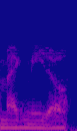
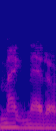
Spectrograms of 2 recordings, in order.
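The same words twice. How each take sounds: First: The second vowel is a long 'ee' sound. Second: The second vowel is a short 'eh' sound. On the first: The speaker calls it wrong. "not Magneto. Everybody that says Magneto is incorrect. If it was Magneto, there'd be two E's" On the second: The speaker calls it right. "I say Magneto"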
